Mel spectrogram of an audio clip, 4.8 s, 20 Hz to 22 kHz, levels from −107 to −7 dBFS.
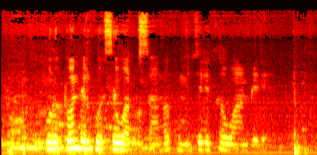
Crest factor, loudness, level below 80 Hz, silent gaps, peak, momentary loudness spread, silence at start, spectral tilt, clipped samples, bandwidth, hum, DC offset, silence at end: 16 dB; -16 LUFS; -50 dBFS; none; -2 dBFS; 21 LU; 0.05 s; -7.5 dB/octave; under 0.1%; 16.5 kHz; none; under 0.1%; 0.15 s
